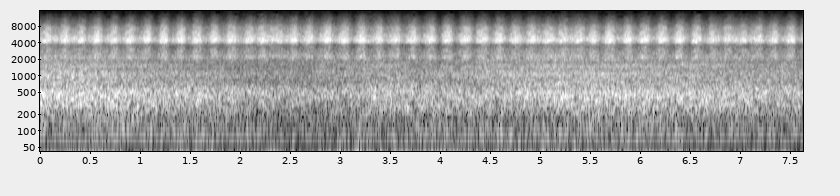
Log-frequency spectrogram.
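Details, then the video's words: Cicadas sing in the heat on an empty Greek island beach facing the Adriatic: an intense, metallic buzzing that swells and dips rhythmically about three times per second, layered over soft waves washing the sand. "Cicadas by the Sea - Ocean Waves & Cicada Sounds"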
